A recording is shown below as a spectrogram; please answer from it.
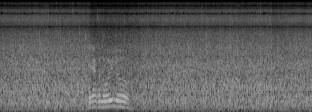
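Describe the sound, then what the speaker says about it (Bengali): Heavy rain pours down outside a cattle shed, a steady, dense hiss that runs throughout, with someone briefly talking over it partway through. "দেখেন কি বৃষ্টি নামছে এই যে বৃষ্টি এসে পড়ছে"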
